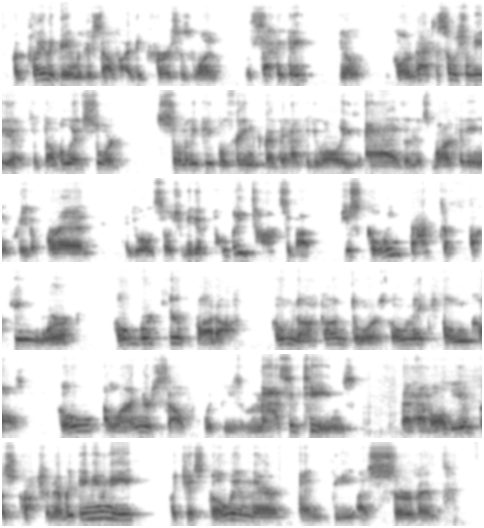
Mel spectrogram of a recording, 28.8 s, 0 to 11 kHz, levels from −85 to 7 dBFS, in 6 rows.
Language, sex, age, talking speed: English, male, 50-69, 200 wpm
